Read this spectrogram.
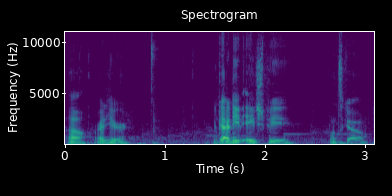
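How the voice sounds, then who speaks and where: A young man livestreaming a game, chatting casually, swearing and ranting loudly at it. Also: lowish voice, normal speed, soft background music. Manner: excitable, swears often, rants loudly at the game. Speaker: streamer.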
